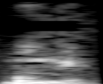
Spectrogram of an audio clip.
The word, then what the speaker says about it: Bunge: ¿Bunge o Bunge? ¿Cómo se pronuncia? ¿Cómo se llama usted a sí mismo? Bunge, ok.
